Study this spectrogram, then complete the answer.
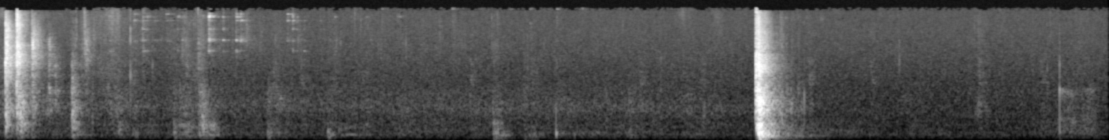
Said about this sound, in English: Close the door, why don't you? I think the wind blew it. Oh, there's a big gust of wind coming.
